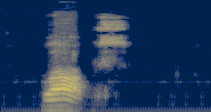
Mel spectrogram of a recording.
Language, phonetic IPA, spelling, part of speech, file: Latvian, [ˈvâːks], vāks, noun, Lv-vāks.ogg
- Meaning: 1. lid, movable cover (to protect something) 2. book cover 3. folder, file (for documents, papers, etc.)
